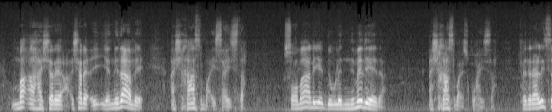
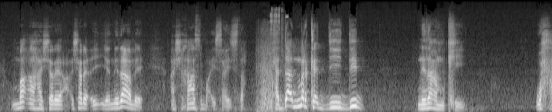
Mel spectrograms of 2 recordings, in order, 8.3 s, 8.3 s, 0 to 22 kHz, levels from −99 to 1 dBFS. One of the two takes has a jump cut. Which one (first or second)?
second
